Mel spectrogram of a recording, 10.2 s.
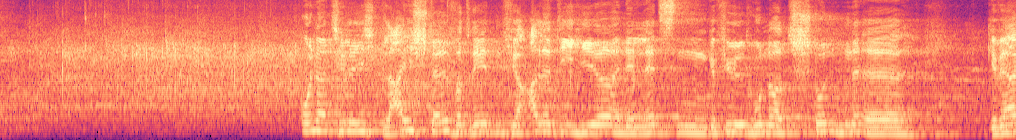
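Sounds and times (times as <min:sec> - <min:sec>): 
audience applause at an Oktoberfest event in a decorated arena: 0:00.0 - 0:04.7
speech: 0:03.0 - 0:09.2, 0:09.9 - 0:10.1.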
